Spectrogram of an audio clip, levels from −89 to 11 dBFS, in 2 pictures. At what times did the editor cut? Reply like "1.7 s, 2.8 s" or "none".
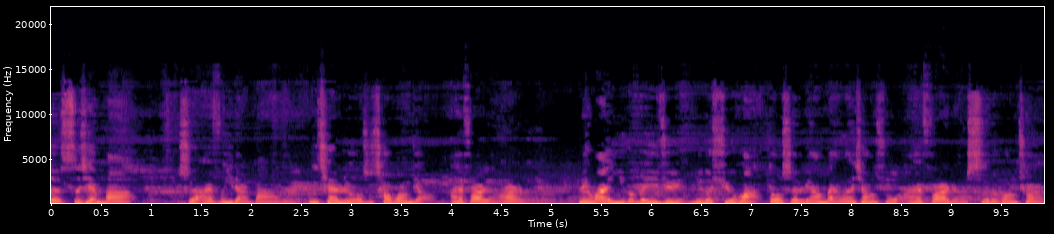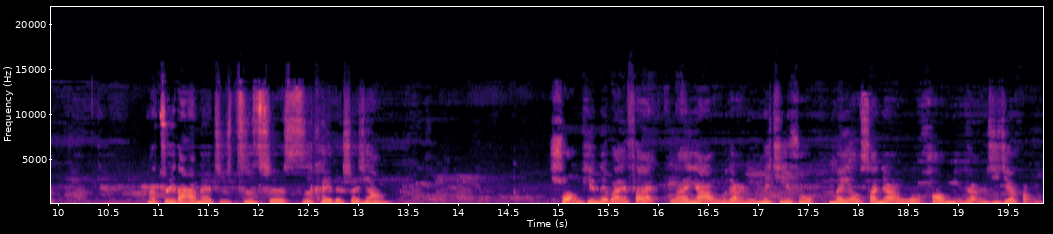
none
